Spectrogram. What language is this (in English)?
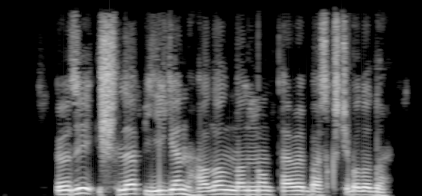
Uyghur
